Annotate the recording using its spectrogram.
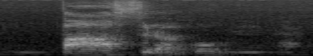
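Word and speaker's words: Bath: 바스라고. 베스가 영어잖아요. 근데 영국 발음 바스.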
